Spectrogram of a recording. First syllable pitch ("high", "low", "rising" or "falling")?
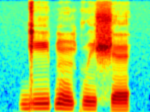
high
